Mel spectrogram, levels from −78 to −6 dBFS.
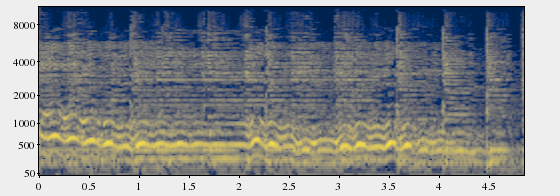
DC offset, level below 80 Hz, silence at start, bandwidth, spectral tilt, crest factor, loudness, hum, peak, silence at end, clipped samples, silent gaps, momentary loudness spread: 0.4%; -56 dBFS; 0 s; 11 kHz; -4 dB/octave; 12 dB; -17 LUFS; none; -4 dBFS; 0 s; under 0.1%; none; 5 LU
